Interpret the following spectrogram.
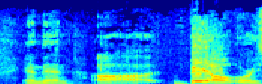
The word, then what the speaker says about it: Baal: says and then uh baal or he says bell b-e-l or ba all he spells it b-a-a-l how the bible spells baal or baal it's pronounced in hebrew uh which is the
